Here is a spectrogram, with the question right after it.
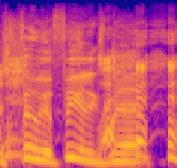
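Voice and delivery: high, loud, mock cross voice. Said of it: "in that really cross voice".

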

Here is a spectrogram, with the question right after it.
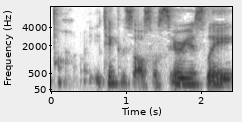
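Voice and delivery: soft, hushed whisper. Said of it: "Satan starts to whisper".

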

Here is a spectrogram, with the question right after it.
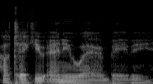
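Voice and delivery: sexy, sultry, seductive put-on radio-host voice. Answering a remark about a sexy voice, using a sexy radio voice. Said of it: "Just in that sexy voice, right?".

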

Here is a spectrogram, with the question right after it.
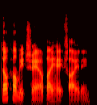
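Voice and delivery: soft, casual, offhand throwaway delivery without drama. Describing how another person says the line, speaker acts it out: retelling a casual delivery. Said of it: "He says it much more casually".

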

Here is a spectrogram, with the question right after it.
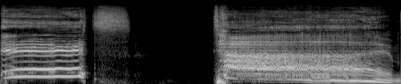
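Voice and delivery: stretched-out, high, rough voice. Announcing to the others that it is time: Bruce Buffer impression. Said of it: "That was my best Bruce Buffer".

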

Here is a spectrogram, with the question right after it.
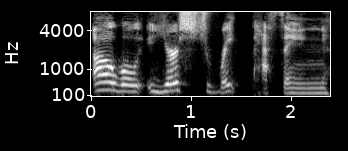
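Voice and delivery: put-on catty, bitchy high school cheerleader voice

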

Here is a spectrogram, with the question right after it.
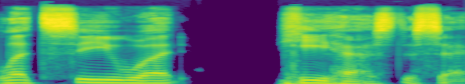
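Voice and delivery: very slow, deliberately dragged, drawn-out delivery. Retelling how a team member answers a cancelling patient: imitating someone speaking very slowly. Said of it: "they say it very slowly".

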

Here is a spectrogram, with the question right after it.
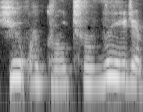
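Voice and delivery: mock-threatening voice through clenched, gritted teeth. Speaker recalls a woman threatening them into reading, imitating talk through clenched teeth. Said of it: "speak through her clenched teeth".

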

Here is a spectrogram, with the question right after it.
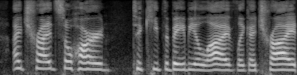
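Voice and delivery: normal talking voice

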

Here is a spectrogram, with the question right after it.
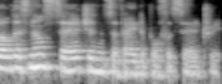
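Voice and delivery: bone-dry, flat, expressionless deadpan delivery. Retelling what a woman told the speaker at their second meeting, imitating a deadpan tone. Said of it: "like really deadpan".

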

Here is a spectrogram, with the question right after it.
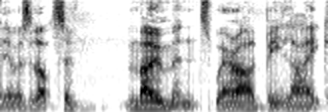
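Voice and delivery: ordinary talk

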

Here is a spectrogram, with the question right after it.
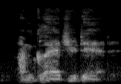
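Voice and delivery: put-on villain voice, pitched low. Reacting to a film character's death, in Jack Nicholson's Joker voice. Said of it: "in the voice of Jack Nicholson's Joker from Batman 1989".

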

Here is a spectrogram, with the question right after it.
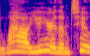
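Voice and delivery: plain

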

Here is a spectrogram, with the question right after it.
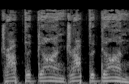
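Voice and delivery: mock, high screaming. Retelling a man's story of confronting someone holding a gun, retelling a scream. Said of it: "I'm screaming at this guy".

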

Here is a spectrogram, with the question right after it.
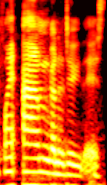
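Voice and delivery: ordinary talk

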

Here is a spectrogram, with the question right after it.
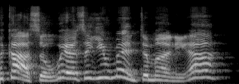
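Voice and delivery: put-on Italian accent. Redoing the italian landlord bit from the panel: italian landlord impression. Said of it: "my Italian Pablo Picasso landlord impression".

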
